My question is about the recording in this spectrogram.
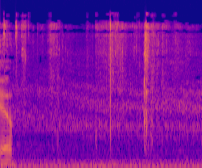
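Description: Footsteps through dry leaves and brush, with a couple of sharp crunches or twig snaps about a second in, over a steady low rumble.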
